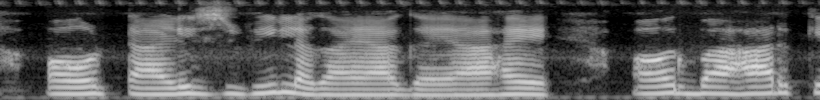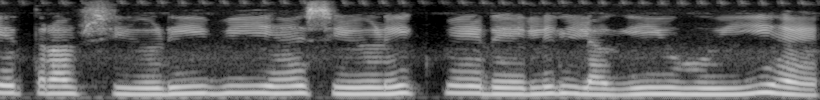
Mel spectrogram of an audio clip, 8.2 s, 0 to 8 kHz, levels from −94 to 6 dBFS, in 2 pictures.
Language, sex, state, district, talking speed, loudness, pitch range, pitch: Hindi, female, Bihar, Kaimur, 140 wpm, -16 LUFS, 185-210 Hz, 195 Hz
